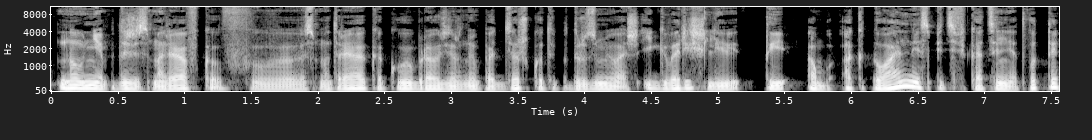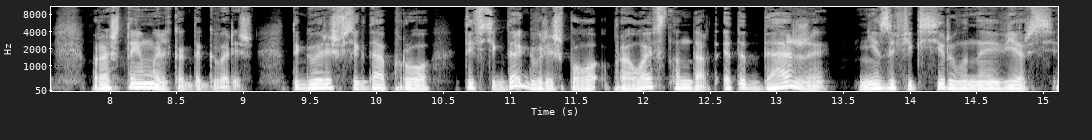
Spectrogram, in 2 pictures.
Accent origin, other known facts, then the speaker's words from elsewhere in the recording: Saint Petersburg, Russia; мы же петербуржцы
